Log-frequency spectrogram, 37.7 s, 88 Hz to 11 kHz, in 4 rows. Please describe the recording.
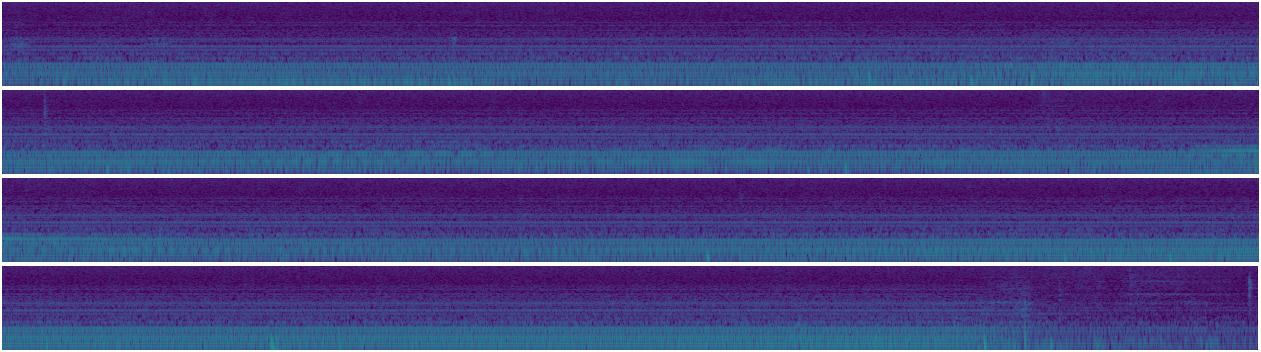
Computer Fan
This was recorded with an Audio Technica AT8035 into a Tascam DR-680 field recorder. The sound isn't normalized or otherwise altered except for removing the slate. Its a pretty raw file so some editing made be needed to get something more useful from it.
The computer where this sound came from is quite old and was bottom of the line even when brand new.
